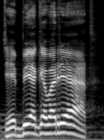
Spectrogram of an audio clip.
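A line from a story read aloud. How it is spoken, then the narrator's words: Barked. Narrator (Russian): гаркнул высокий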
